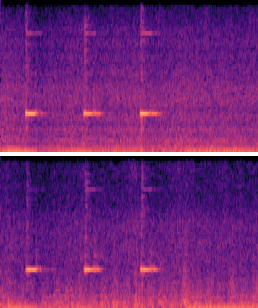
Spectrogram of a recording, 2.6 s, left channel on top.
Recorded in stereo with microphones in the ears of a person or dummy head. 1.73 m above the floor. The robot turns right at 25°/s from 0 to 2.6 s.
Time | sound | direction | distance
0.2 | a microwave | 60° left (ahead or behind) | 1.9 m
